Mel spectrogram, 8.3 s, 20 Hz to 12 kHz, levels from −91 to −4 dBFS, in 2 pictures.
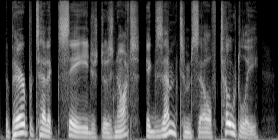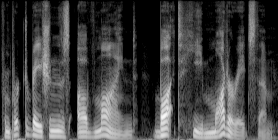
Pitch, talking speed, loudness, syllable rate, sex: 115 Hz, 115 wpm, -21 LUFS, 4.0 syllables/s, male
